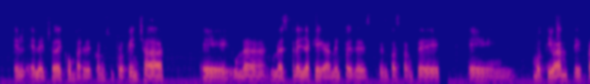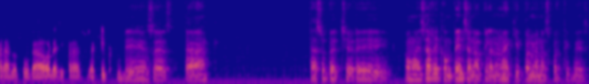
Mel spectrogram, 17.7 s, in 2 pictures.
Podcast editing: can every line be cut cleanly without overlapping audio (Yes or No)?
Yes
